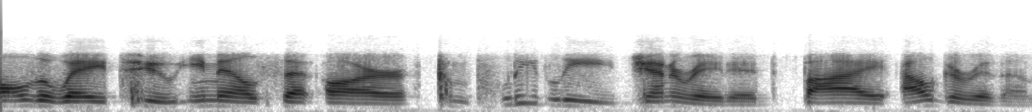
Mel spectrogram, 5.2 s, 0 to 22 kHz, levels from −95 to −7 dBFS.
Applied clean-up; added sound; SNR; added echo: none; none; none; none.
